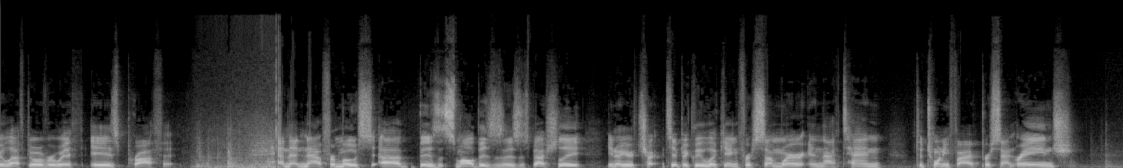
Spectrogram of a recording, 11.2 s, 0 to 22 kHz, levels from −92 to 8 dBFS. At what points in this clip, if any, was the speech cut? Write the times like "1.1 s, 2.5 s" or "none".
none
